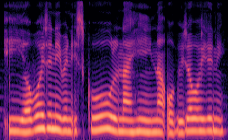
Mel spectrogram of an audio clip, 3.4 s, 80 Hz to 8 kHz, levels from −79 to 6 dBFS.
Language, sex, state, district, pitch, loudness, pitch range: Chakma, female, Tripura, Unakoti, 215 Hz, -13 LUFS, 205-225 Hz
